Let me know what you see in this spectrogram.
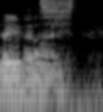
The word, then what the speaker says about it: Ralph Fiennes: Like, Ray Fiennes, who is the most confusing to pronounce name ever, he played Voldemort, and his name written out is Ralph Fiennes. – Yeah. – But it's Ray Fiennes? – Yeah, you pronounce it like Ray Fiennes.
